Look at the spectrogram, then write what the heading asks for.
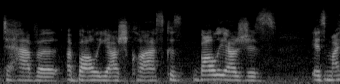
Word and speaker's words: balayage: So balayage is the way you pronounce it. I thought it was balage.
